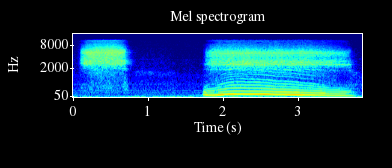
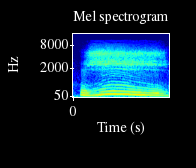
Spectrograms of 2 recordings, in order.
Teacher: To produce this sound, first make a sh sound, and then you add voicing. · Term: voiced SH sound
